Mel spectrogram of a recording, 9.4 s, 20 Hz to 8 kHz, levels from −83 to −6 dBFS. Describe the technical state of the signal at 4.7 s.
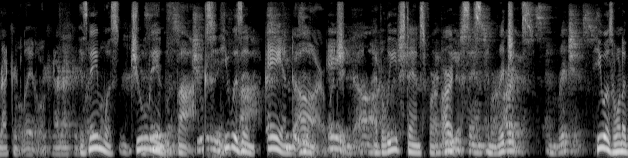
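At 4.7 s you're right in the middle of an echo leak running from 1.84 to 8.96 s: a copy of the speech comes back about 906 ms late and only a bit quieter than the original, likely a far-end speakerphone whose echo canceller let its own pickup slip through.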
